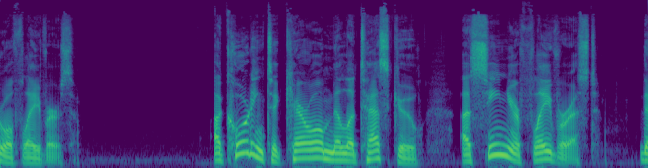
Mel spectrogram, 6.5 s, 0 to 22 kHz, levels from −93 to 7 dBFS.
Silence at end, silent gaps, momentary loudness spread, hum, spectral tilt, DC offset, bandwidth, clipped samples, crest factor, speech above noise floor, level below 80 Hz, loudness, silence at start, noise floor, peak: 0 s; none; 12 LU; none; -5.5 dB/octave; under 0.1%; 19 kHz; under 0.1%; 18 dB; 51 dB; -54 dBFS; -22 LUFS; 0 s; -72 dBFS; -4 dBFS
